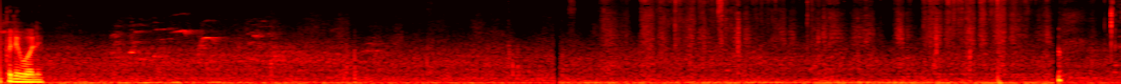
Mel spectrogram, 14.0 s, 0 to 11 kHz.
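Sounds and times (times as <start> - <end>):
garden tool scraping dry soil: 7.0 - 13.2.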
